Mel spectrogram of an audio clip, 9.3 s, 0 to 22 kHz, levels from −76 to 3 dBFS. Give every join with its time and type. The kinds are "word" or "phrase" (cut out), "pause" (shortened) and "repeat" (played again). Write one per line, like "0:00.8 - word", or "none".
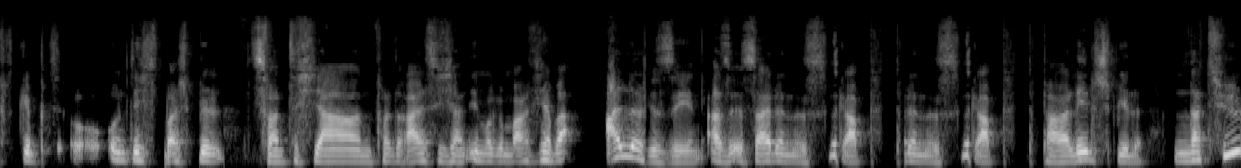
0:01.2 - word
0:01.7 - phrase
0:04.8 - word
0:06.8 - repeat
